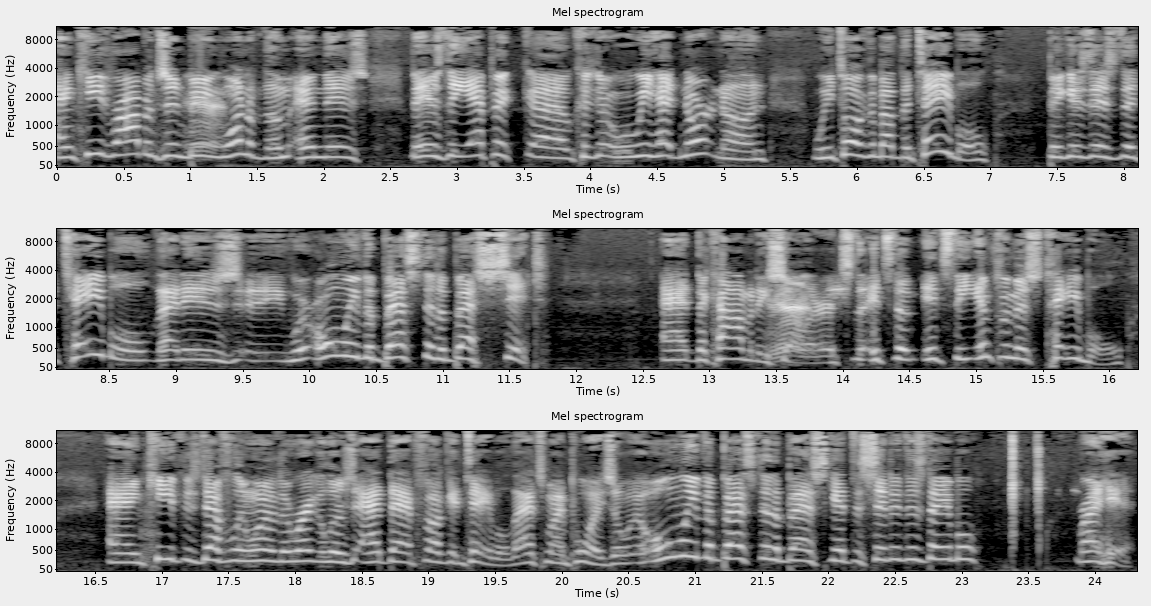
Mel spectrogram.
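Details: Adult man talking; Ordinary speech.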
